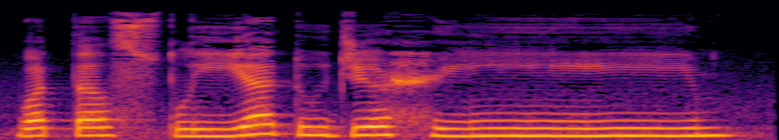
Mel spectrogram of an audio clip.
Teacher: ता को बारीक पढ़ना है क्योंकि ये 2 नुक्तों वाला ता है। स्वाद को मोटा पढ़ना है क्योंकि ये हैवी लेटर है, और लाम को बारीक पढ़ना है। · जीम के ऊपर एक हरकत है, इसको लंबा नहीं करेंगे। हा ज़ेर या ही, 2 हरकत लंबा करेंगे।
